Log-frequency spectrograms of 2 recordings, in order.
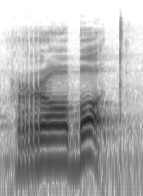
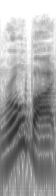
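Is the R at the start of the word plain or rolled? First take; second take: rolled; plain. First: The R at the start is rolled. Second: The R at the start is plain, not rolled. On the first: The speaker calls it right. "you say robot. ... a rolling of the R" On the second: The speaker calls it wrong. "instead of saying robot"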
